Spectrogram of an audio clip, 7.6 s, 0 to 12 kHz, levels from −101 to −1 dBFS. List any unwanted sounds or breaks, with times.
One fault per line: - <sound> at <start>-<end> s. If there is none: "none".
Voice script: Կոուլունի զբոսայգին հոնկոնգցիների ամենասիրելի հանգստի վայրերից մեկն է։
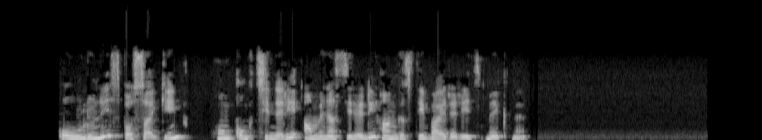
none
